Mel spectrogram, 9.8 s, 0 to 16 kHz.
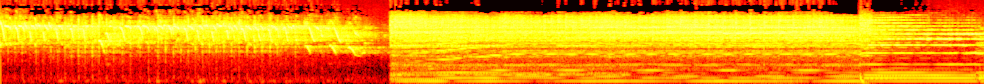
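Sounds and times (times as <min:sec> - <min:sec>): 
birds calling at night in a dense chorus: 0:00.0 - 0:09.0
steady humming droning noise: 0:03.9 - 0:09.8.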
